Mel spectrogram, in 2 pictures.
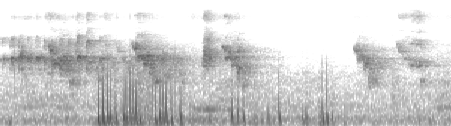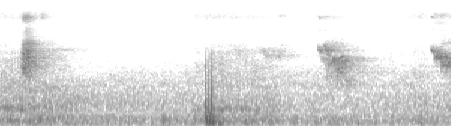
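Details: Budgerigars in an aviary with nests: a loud jumble of chirps mixed with clicks and rustling, then softer falling tweets spaced about half a second apart against a steady low hum.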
